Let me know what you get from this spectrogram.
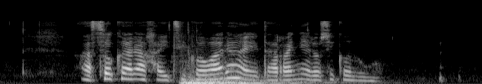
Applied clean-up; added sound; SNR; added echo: none; Explosion; 3 dB; none.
